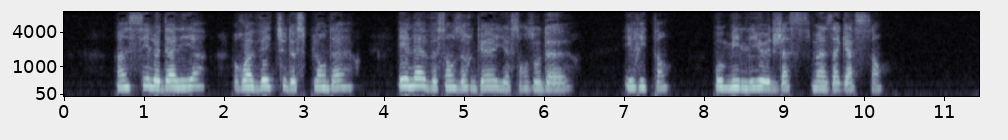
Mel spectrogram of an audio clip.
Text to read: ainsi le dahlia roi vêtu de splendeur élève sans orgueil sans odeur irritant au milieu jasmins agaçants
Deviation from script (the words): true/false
false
